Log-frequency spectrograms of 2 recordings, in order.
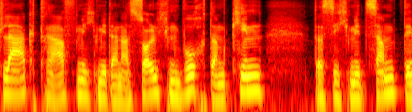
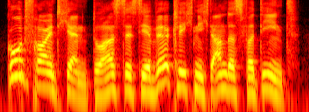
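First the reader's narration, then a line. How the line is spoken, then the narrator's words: Leader's bellow. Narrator (German): brüllte eine mir neue Stimme, die dem Anführer der Gruppe zu gehören schien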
